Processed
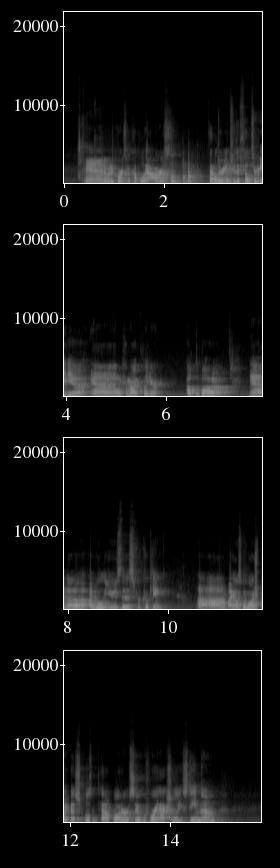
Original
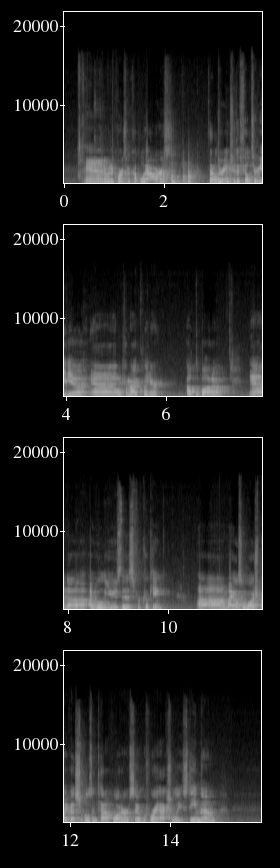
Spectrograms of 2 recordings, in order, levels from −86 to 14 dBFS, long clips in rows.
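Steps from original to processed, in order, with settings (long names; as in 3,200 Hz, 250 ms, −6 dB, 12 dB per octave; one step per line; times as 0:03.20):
0:10.72–0:13.01: noise gate −23 dBFS, range −10 dB
low-pass filter 7,700 Hz 12 dB per octave
tuned comb filter 310 Hz, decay 1.1 s, mix 70%
level −3 dB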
